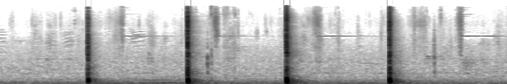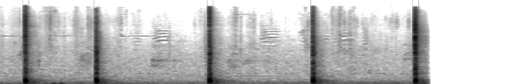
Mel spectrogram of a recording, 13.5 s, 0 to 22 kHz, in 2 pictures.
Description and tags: axe on wood
This is a recording of an axe cutting on wood.
recording device: ZoomH6
forest, nature, wood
